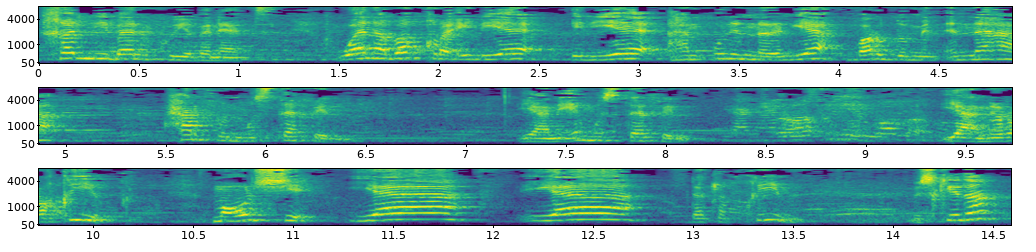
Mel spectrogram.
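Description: Egyptian woman teaching Quran recitation. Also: on the high side. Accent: Egyptian Arabic. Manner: demonstrates sounds by repeating drawn-out syllables. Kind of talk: classroom tajweed lesson. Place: classroom with women students. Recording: echoey room with crowd noise.

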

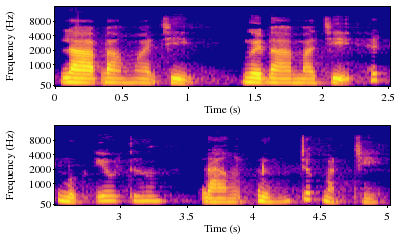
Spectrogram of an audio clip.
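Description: A woman narrating a sad audio story in a calm, sorrowful storytelling manner. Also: on the low side, normal speed.

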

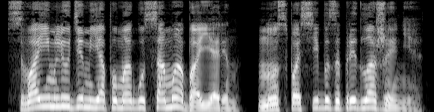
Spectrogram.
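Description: A man's voice: high voice, big pitch swings, moderate pace, no echo, pitched above the performer's own voice. A commanding young princess, put on by a male narrator, rules her court in a clipped, raised voice that rises and falls sharply. Each order comes out short and final. The sound is close and dry. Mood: stern. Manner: commanding, curt.

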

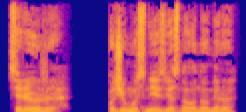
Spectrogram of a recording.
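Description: A man's voice: fairly low pitch, fast talker, warm tone, dry recording, clean studio sound, pitched above the performer's own voice, natural voice. A man voicing a stern middle-aged count speaking to his son on the phone. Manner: stern, clipped, commanding.

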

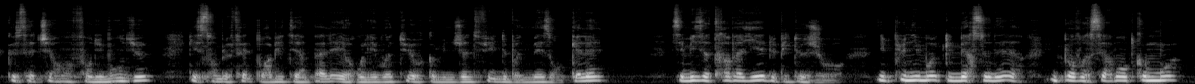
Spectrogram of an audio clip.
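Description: A man's voice: lively intonation, moderate pace, warm tone, slightly rough. A man reading the part of a devoted, emotional old servant woman in a fervent, raised voice. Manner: fervent, pleading, high-pitched.

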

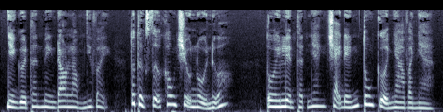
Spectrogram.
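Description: A woman's voice: medium pitch, dark tone. A woman narrating a first-person story in an emotive, chatty way.

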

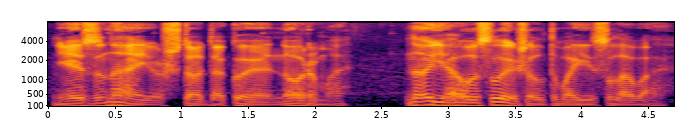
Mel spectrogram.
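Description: A man voicing a stern aged orc shaman who speaks in slow, ceremonial pronouncements. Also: rumbling low, big-room sound, voice pushed down, exaggerated voice.

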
